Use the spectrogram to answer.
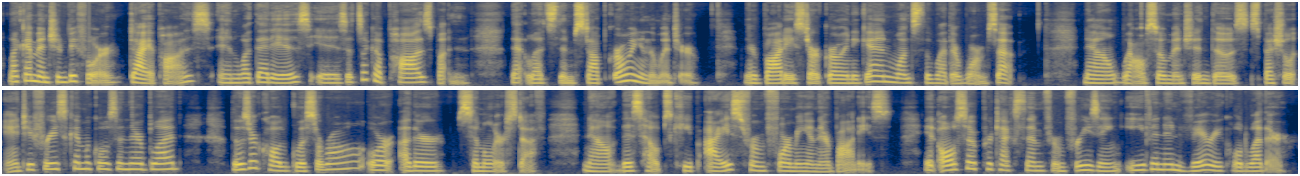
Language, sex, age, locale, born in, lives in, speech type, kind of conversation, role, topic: English, female, 35-39, en-US, United States, United States, read, expert-assistant, expert, What is the process of metamorphosis in insects like butterflies?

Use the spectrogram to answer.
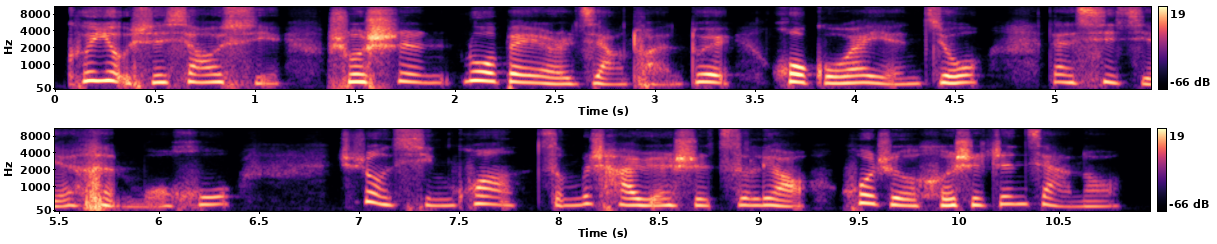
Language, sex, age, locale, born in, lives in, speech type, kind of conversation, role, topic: Chinese, female, 20-24, zh-CN, China, United States, read, expert-assistant, asker, 有时候听到热门医学专科的“新发现”，我们应该如何查证这些信息是否准确？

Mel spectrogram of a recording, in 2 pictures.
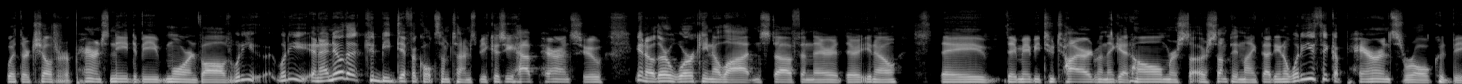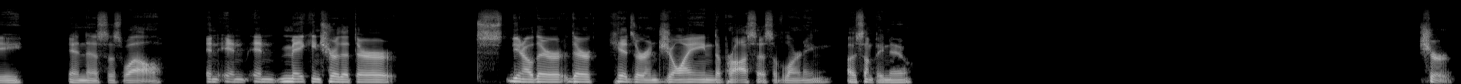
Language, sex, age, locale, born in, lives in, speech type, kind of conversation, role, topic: English, male, 40-44, en-US, United States, United States, conversation, podcast, host, What helps students develop a lasting interest in learning?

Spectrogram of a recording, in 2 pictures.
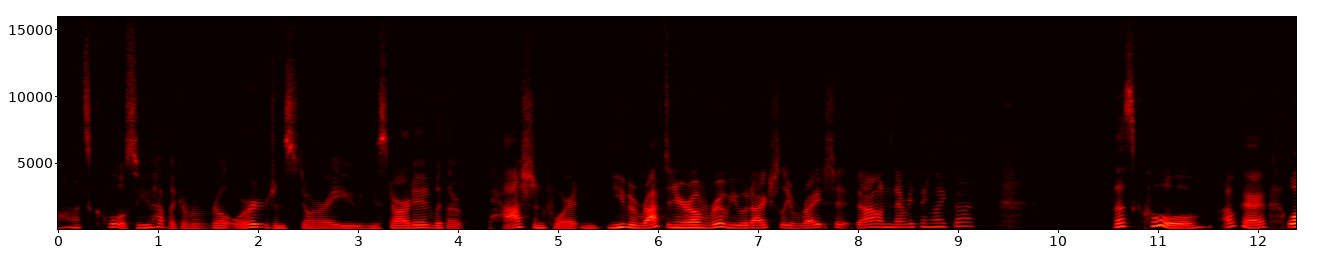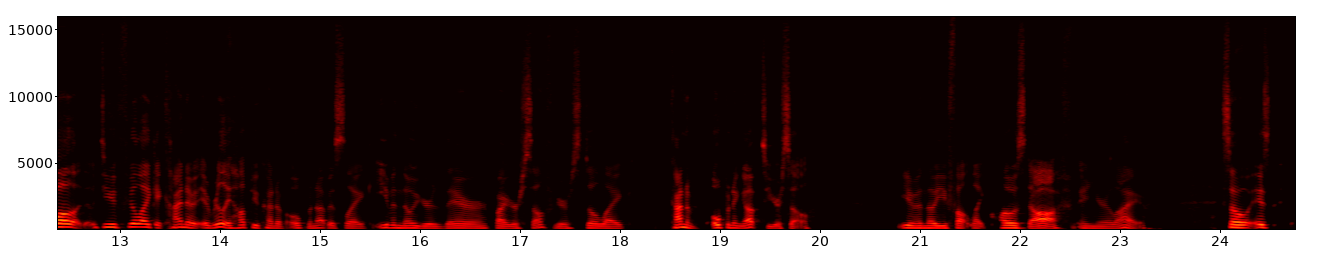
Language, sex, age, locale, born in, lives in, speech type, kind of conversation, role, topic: English, female, 25-29, en-US, United States, United States, conversation, podcast, host, Why do you think music is such a powerful source of comfort during difficult times?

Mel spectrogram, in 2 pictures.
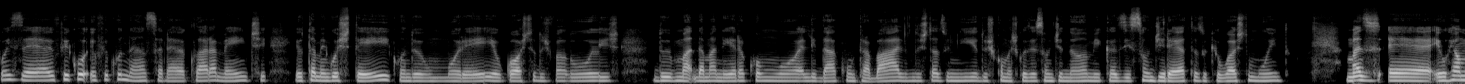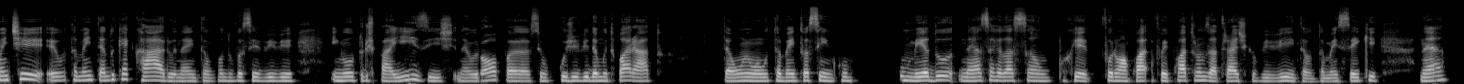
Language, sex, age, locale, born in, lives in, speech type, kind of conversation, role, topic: Portuguese, female, 30-34, pt-BR, Brazil, Spain, conversation, advice, user, Como posso encontrar propósito depois de uma mudança inesperada?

